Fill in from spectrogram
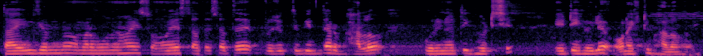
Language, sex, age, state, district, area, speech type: Bengali, male, 18-30, West Bengal, Purulia, urban, spontaneous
